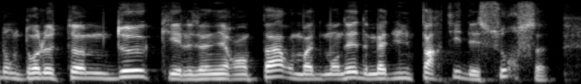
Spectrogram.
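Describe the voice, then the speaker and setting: At a very fast pace, a man speaks in a bright, sharp tone of medium pitch with ordinary pitch variation. The sound is dry and close with no echo, and the background is quiet. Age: 60s. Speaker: novelist. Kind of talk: interview. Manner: halting, many hesitations.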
